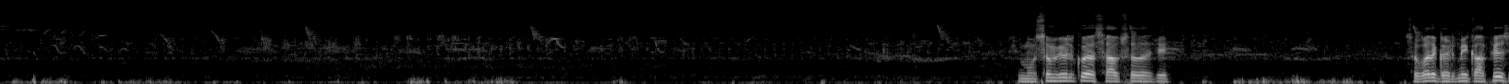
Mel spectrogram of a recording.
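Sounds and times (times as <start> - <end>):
birds chirping and whistling: 0.0 - 15.0.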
